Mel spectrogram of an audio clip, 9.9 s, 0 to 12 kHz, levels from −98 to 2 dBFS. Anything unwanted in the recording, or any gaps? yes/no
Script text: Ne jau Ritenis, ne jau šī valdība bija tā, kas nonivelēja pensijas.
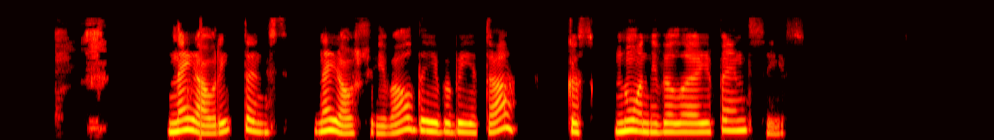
no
